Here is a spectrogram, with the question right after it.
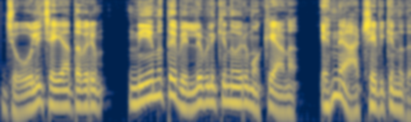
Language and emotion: Malayalam, disgusted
